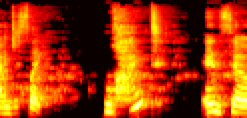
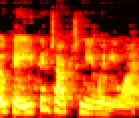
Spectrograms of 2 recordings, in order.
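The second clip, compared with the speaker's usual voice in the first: put-on snippy, bitchy tone. Retelling what the speaker told a man who stopped talking: retelling own bitchy tone. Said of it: "I sound like such a bitch talking like this".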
